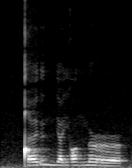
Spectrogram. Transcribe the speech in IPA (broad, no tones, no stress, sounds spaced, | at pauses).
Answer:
ǃ ɛ ɾʲ u nʲ ɑ j ɔ n ə˞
